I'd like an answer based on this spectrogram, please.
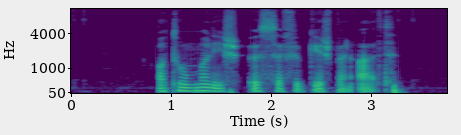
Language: Hungarian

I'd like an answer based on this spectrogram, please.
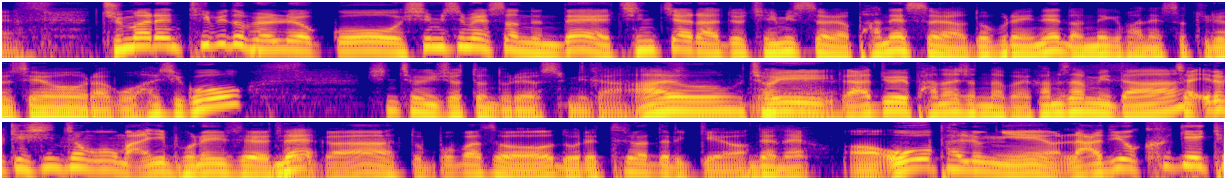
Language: Korean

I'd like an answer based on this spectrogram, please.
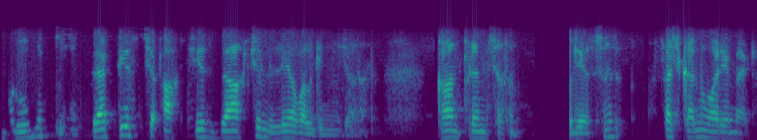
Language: Kashmiri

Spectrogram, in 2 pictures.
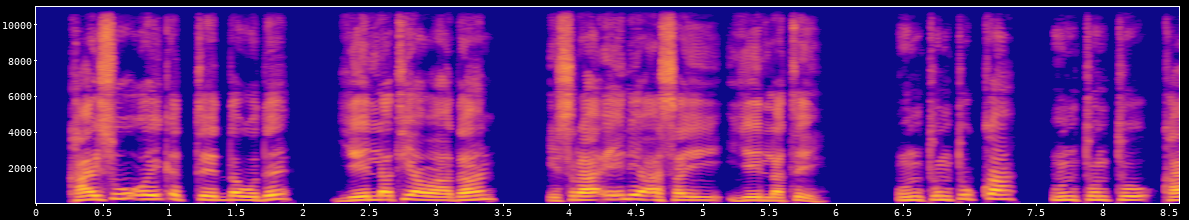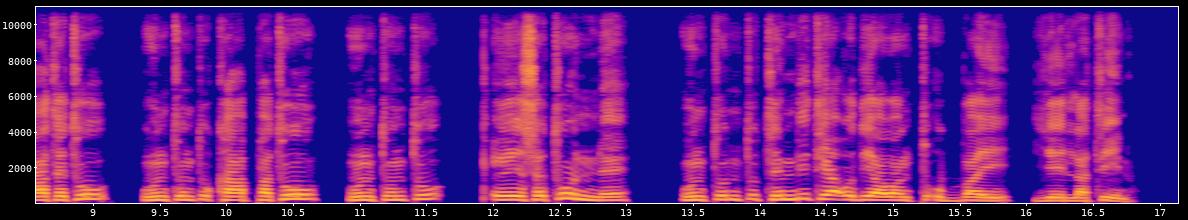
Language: Dawro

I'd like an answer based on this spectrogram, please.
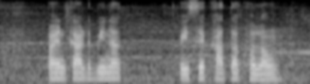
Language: Chhattisgarhi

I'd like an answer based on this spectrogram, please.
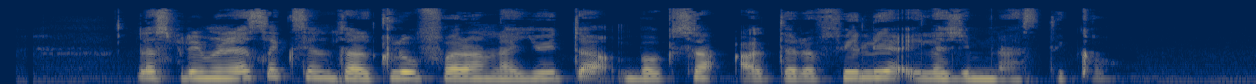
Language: Catalan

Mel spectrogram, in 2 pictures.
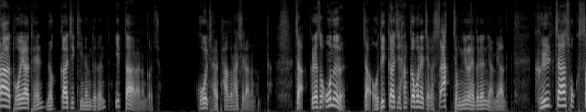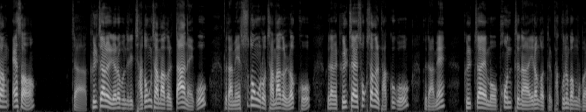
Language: Korean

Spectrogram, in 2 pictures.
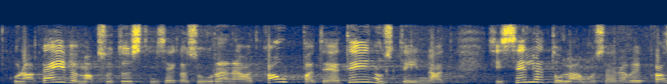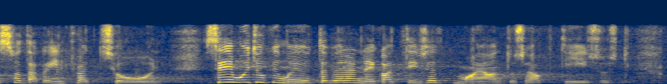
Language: Estonian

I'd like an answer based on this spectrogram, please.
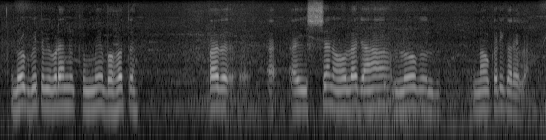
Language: Bhojpuri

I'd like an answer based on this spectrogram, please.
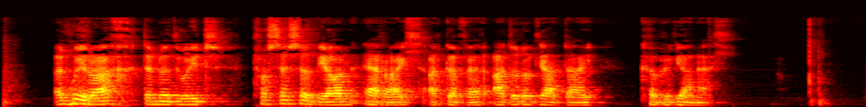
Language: Welsh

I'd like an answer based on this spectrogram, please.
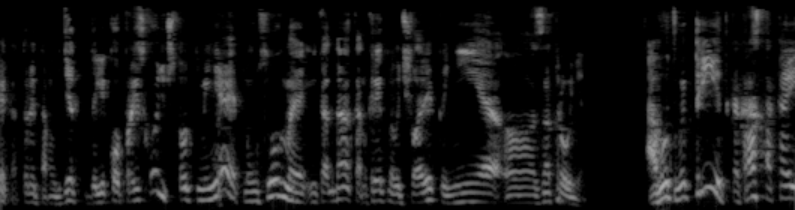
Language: Russian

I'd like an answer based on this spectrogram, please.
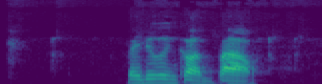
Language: Thai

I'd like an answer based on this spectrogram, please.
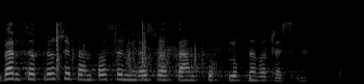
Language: Polish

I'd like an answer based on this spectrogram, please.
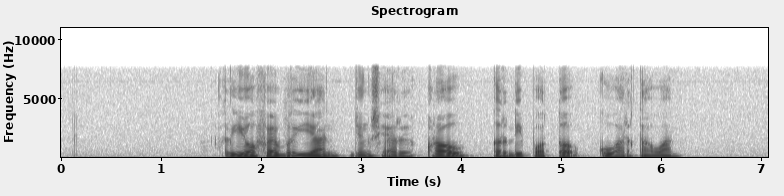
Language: Sundanese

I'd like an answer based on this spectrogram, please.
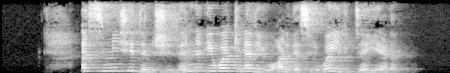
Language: Kabyle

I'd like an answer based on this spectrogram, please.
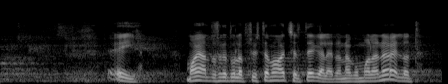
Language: Estonian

